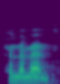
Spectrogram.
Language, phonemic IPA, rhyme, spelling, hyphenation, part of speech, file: Dutch, /ˌfʏn.daːˌmɛnt/, -ɛnt, fundament, fun‧da‧ment, noun, Nl-fundament.ogg
- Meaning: 1. basis 2. foundation, basis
